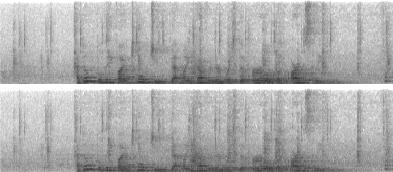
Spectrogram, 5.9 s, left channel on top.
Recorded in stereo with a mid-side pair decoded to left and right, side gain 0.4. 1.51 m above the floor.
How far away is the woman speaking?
About 0.9 m.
